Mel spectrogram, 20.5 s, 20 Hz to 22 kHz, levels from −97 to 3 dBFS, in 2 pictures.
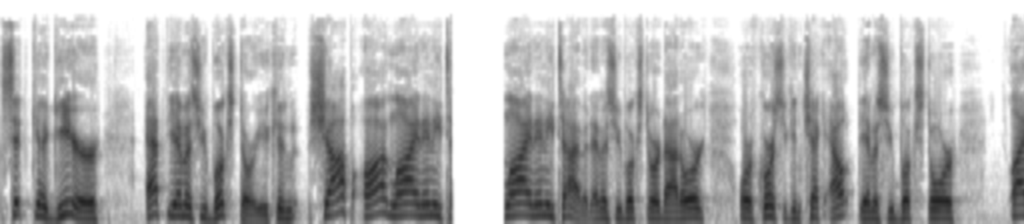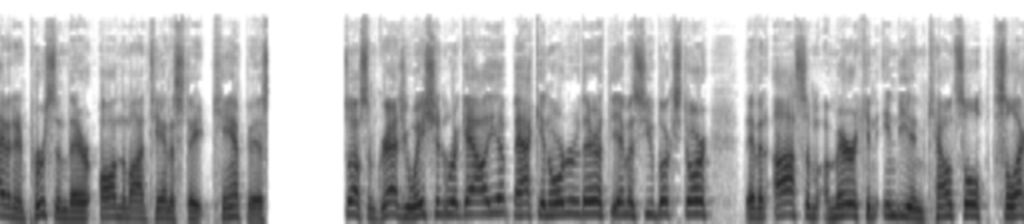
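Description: At 4.5 s the speech cuts out for 531 ms, then resumes 597 ms earlier, repeating material until 5.63 s. At 12.90 s a 775 ms silence skips about half a second ahead, ending at 13.69 s. Both are stream reconnects, where the connection dropped and a fresh decoder restarted mid-stream.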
